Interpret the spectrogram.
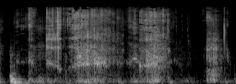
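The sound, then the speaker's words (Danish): Someone crunches on crispy food, with a few loud, crackling bites and chews that come in quick succession. The crunching is bright and brittle, and nobody speaks. “Det er oh, sprødt.”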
